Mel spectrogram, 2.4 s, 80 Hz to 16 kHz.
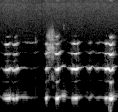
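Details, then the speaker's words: Minelab SD2100 metal detector with figure-eight coil, repaired and upgraded after it stopped working, gain turned full near AC wiring; steady mid-pitched threshold hum broken by warbling bursts of mains interference, now sounding normal. "I think that's turned the game full there we go so it's a bit it's a bit noisy you can hear it now now it sounds more normal with the um punches of um the AC um leakage and so forth just coming through"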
